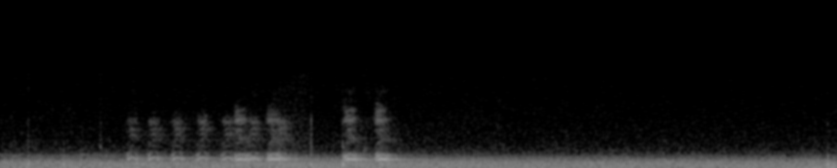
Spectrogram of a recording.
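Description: Pileated woodpecker calling: a quick run of six short notes, about three a second, then two more after a brief pause.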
